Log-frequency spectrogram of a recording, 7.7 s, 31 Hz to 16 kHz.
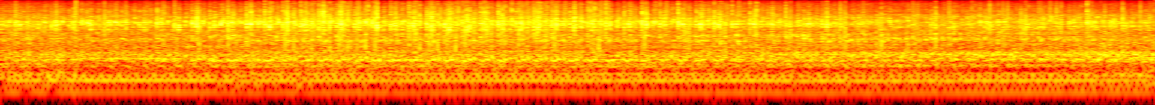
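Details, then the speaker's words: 1968 Buick LeSabre, all-Buick V8 power, after engine repair (previously no oil pressure, leaking head gaskets), warmed up around 190°; deep even idle, smooth regular rumble, no tapping or misses; owner says it sounds pretty damn good, healthy. "let me tell you it's sounded pretty damn good this is all Buick power I like it I like the way she sounds"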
